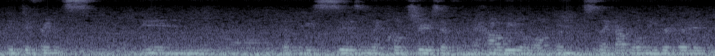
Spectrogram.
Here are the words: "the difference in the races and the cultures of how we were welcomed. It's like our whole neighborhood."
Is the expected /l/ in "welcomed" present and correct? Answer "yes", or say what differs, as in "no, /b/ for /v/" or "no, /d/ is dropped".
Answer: no, /l/ is dropped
